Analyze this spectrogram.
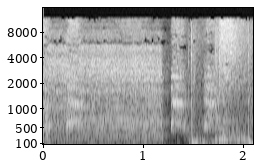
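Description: A dog barks a few times in short, sharp bursts over a dense, noisy background that stays loud throughout.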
